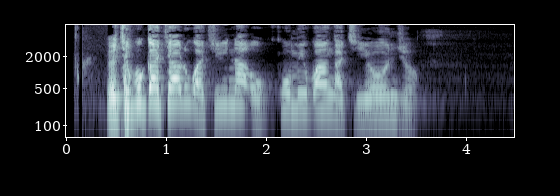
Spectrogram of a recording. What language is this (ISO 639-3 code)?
lug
